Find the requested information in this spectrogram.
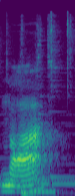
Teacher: Entonces, el segundo tono es ascendente. Comienza descendente y luego ascendente.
